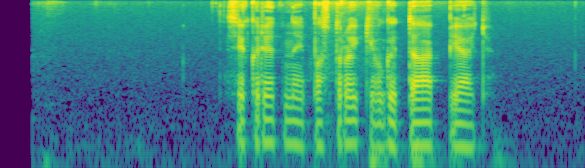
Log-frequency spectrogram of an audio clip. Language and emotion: Russian, neutral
